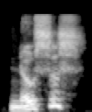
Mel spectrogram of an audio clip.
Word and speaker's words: gnosis: Ephesus as well gnosticism comes from the Greek word gnosis G and osis is how it's spelled gnosis just simply means knowledge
